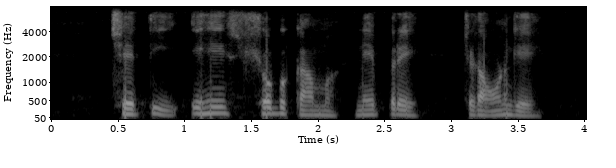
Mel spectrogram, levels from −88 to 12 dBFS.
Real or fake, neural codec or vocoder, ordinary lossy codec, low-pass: real; none; Opus, 16 kbps; 7.2 kHz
